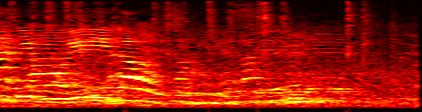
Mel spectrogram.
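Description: Young children's voices talking and calling out, with a high gliding call about a second in. The voices grow quieter in the second half.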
